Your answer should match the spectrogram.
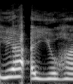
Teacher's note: اس مد میں ہم اپنی آواز 2 سے 4 مد کے برابر لمبی کریں گے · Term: مد جائز منفصل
